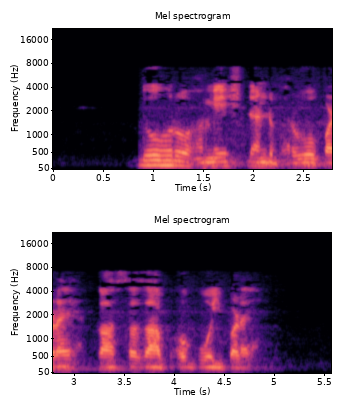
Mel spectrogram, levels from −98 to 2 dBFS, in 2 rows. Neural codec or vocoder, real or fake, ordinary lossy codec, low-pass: none; real; MP3, 32 kbps; 7.2 kHz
